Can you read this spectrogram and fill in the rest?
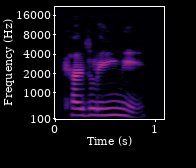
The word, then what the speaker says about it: Cardellini: I was saying Linda Cardinelli. Her name is Linda Cardinelli? – Cardellini. – Cardellini.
